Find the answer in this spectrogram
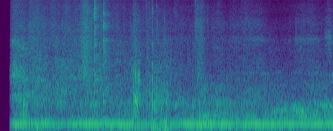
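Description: Steady low hum with a handful of short clicks and rustles: handling noise from a phone being moved into position to record.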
